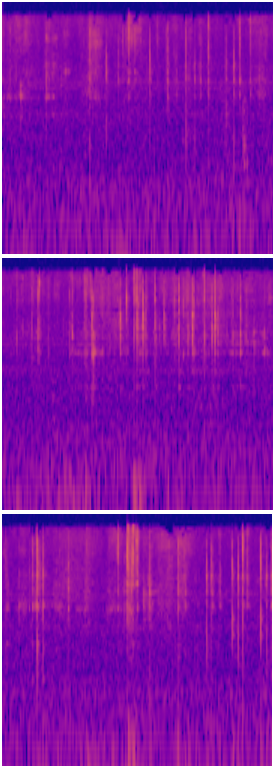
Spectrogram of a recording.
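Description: Long dark artificial nails tap and scratch a solid carved horse statue of dark polished hardwood on a base. Quiet, dry, bright clicks and short scratchy rasps come in an irregular stream, with a few louder taps standing out. Each one dies away almost at once over a low, steady background hiss.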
